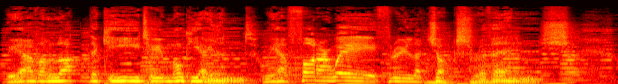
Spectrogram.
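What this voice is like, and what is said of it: Dodgy pirate voice. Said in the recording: “do a really dodgy pirate impression”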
